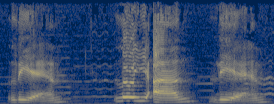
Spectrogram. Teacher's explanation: It's a combination of le and yan with the third tone.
